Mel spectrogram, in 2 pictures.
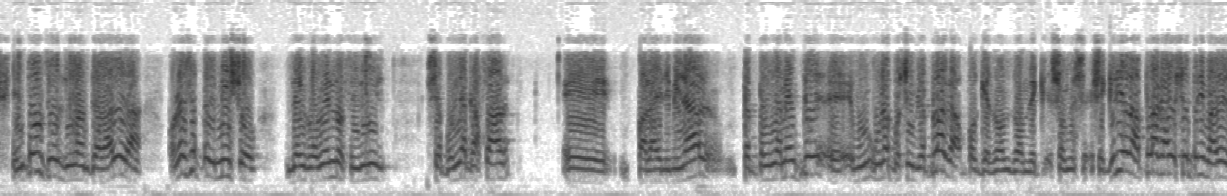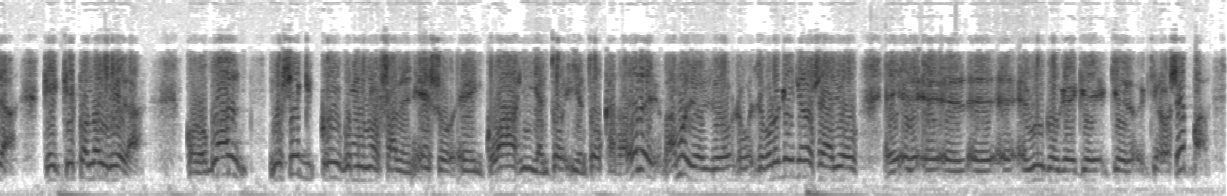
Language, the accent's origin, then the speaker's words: Spanish; Toledo, Castilla-La Mancha, Spain; soy de Toledo, en Toledo o cazador o pajarero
